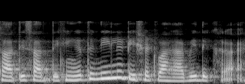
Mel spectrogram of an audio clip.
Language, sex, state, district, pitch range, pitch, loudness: Hindi, female, Uttar Pradesh, Varanasi, 185-230 Hz, 195 Hz, -14 LUFS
